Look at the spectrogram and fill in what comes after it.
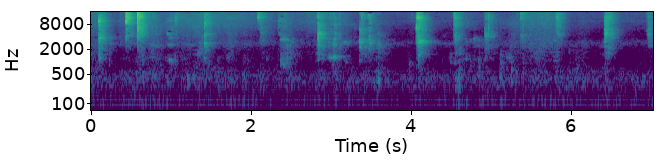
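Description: Faint eating sounds: scattered soft clicks and smacks of chewing fresh fruit and nuts, at irregular intervals over a low steady hum.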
